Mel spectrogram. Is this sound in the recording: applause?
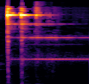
no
